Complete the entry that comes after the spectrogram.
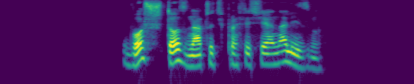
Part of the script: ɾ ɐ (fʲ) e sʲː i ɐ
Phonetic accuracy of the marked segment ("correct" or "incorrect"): correct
